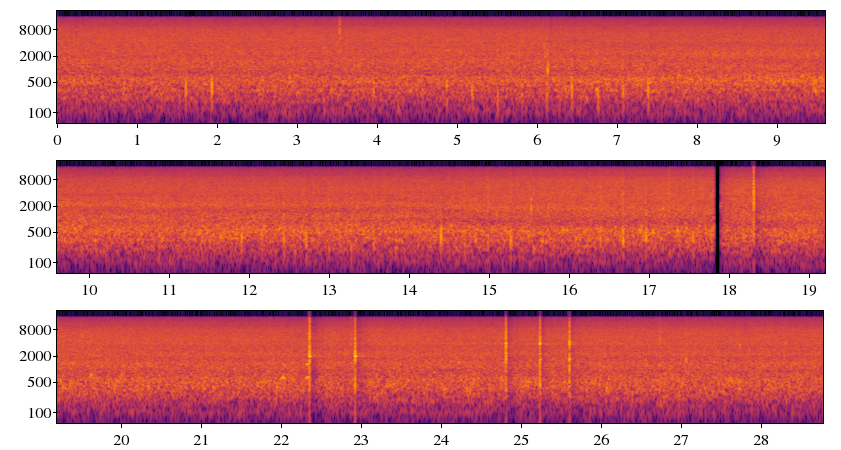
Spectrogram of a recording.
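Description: Steady rush of a waterfall, with a few sharp knocks of a knife blade striking a wooden chopping block as cow skin is cut, most of them in the second half.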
